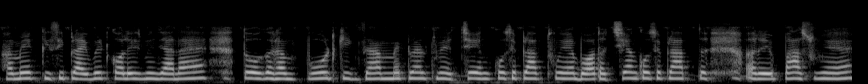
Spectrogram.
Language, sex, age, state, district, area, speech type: Hindi, female, 18-30, Uttar Pradesh, Ghazipur, rural, spontaneous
